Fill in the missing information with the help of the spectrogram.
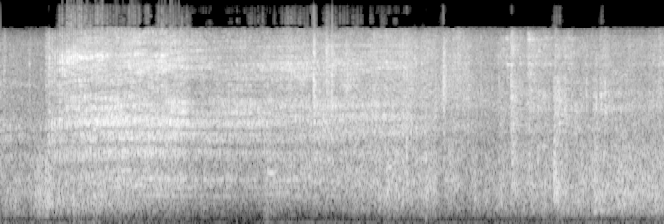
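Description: A boat engine running steadily with a rhythmic clatter, mixed with rushing wind and water noise on the microphone. It is loudest for a stretch from about half a second to two seconds in.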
